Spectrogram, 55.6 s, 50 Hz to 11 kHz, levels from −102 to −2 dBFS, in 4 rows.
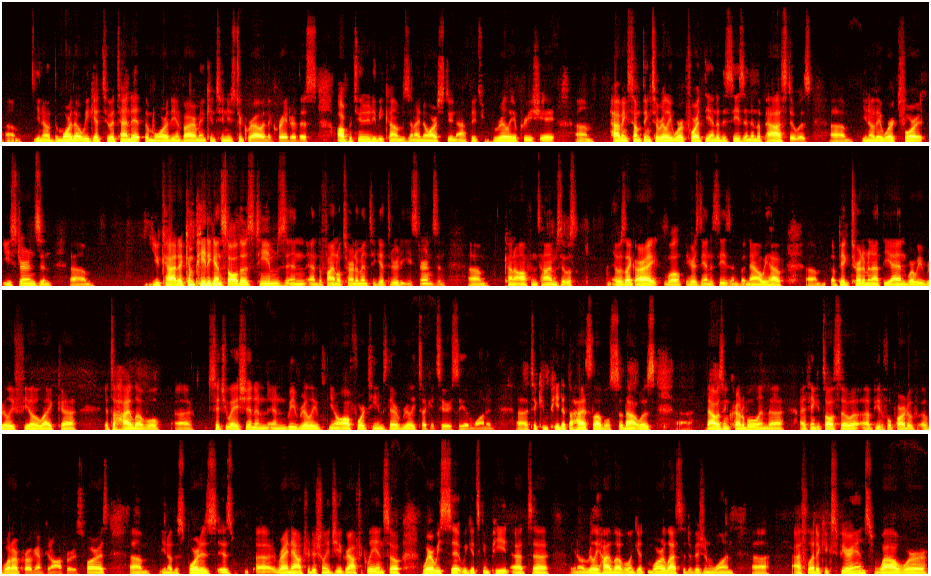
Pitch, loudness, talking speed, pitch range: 105 Hz, -26 LUFS, 225 wpm, 100-110 Hz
